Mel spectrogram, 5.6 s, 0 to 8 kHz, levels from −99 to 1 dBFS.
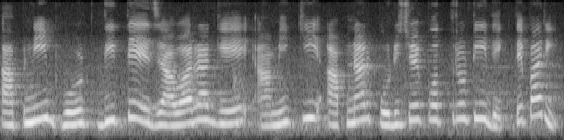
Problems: constant background noise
